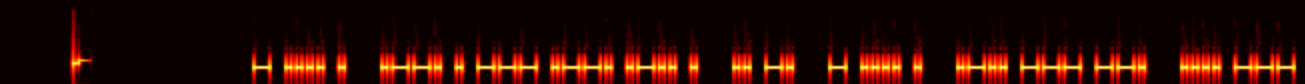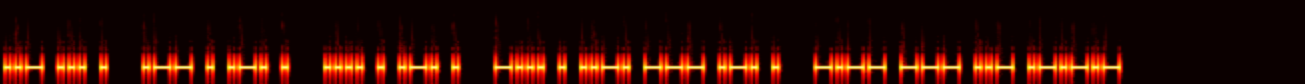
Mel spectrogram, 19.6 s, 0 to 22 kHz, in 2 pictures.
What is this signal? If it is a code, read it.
Morse code, heard as a keyed tone, about 30 wpm, 700 Hz. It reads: THE PEOPLE IN THE LOG HOUSE WERE HERE BEFORE YOU.
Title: Sentences from Top 1400 Words 30wpm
